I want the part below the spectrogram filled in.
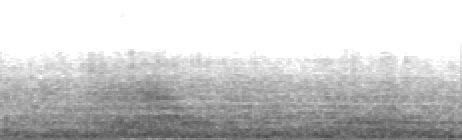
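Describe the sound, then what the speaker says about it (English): A jet aircraft passes overhead as a broad, steady roar that fills the background, moderately distant and continuous throughout, with no talk. "Can you guys hear that jet flying overhead?"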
